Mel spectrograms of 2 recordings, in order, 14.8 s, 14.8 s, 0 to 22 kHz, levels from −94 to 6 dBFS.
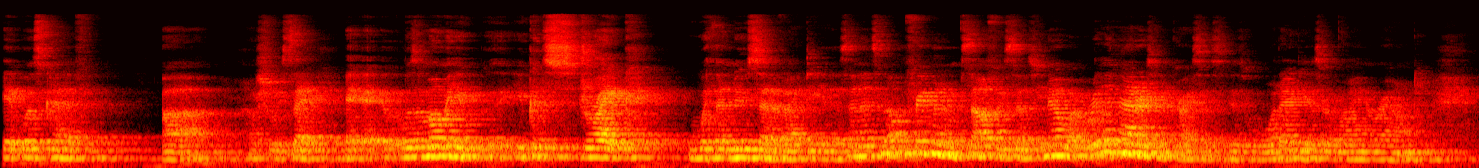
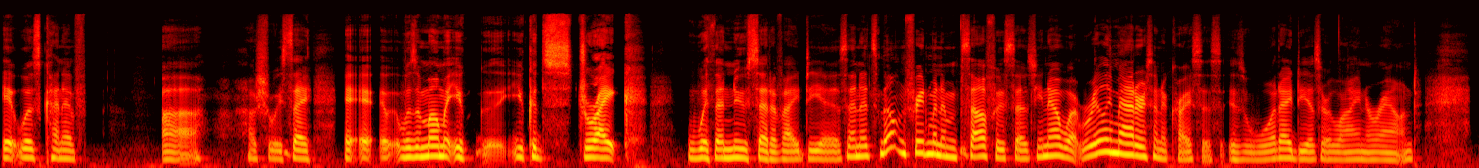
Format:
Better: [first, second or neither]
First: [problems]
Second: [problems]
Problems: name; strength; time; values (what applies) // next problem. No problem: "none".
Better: second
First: room echo; strong; dies away in 1.5 s // off-mic speech; far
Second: none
